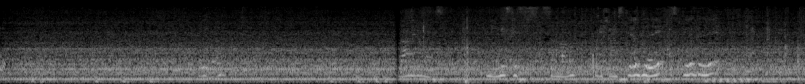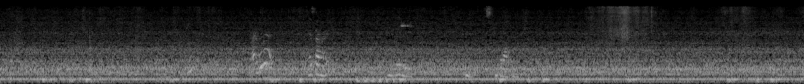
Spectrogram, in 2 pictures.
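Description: Bathroom exhaust fan running with a steady hum, under faint, low voices.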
